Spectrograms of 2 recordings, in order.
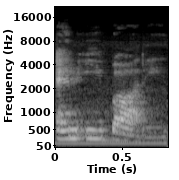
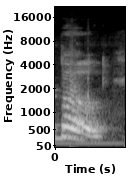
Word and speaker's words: Bode: Some people pronounce it Bode. The Anybody's by Anybody. I prefer Bode.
